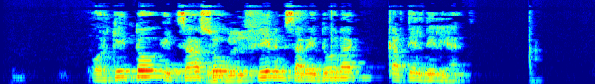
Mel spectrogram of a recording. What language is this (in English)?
Basque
